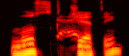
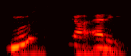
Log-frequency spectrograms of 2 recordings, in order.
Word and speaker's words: Muschietti: is how do I pronounce how do you pronounce Nywin? What? What did you just say? Nguyen. Nguyen. Nguyen, yeah. Nguyen. Muschietti. Musk what? Muschietti.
